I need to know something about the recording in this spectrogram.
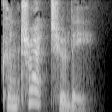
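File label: "contractually", British English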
